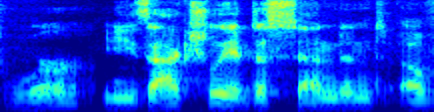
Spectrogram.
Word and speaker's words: wyr: very uncommon known as it's spelled wyr it's pronounced were he's actually a descendant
